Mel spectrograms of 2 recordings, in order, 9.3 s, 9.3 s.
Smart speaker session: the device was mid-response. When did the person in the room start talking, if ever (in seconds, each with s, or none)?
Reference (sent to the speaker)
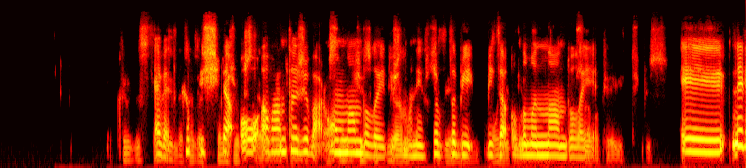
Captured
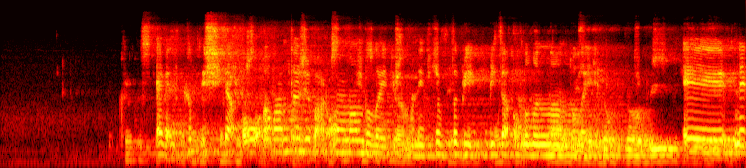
6.8 s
